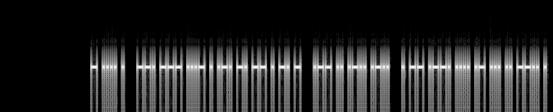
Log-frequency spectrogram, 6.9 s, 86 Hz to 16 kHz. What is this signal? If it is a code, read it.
Morse code, heard as a keyed tone, about 50 wpm, 700 Hz. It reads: THE GOVERNMENT WILL EMPHASIZE
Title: Sentences from Top 1500 Words 50wpm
